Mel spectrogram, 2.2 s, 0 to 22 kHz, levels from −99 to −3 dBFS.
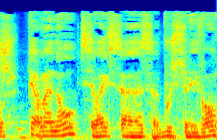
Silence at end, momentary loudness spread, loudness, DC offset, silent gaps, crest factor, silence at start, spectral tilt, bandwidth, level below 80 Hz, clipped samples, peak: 0 s; 2 LU; -18 LUFS; under 0.1%; none; 12 dB; 0 s; -4.5 dB/octave; 16 kHz; -34 dBFS; under 0.1%; -6 dBFS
